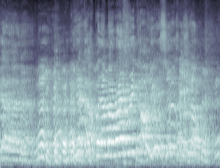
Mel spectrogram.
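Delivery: loud and high, laughing at a friend; laughing, loud teasing of Rico; laughing tease. Real, not acted.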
